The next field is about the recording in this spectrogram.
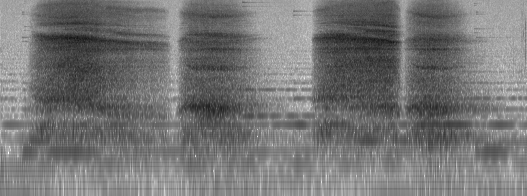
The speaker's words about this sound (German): Vielleicht bist du ja ein wenig neugierig, was passieren mag, wenn du tiefer atmen würdest.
